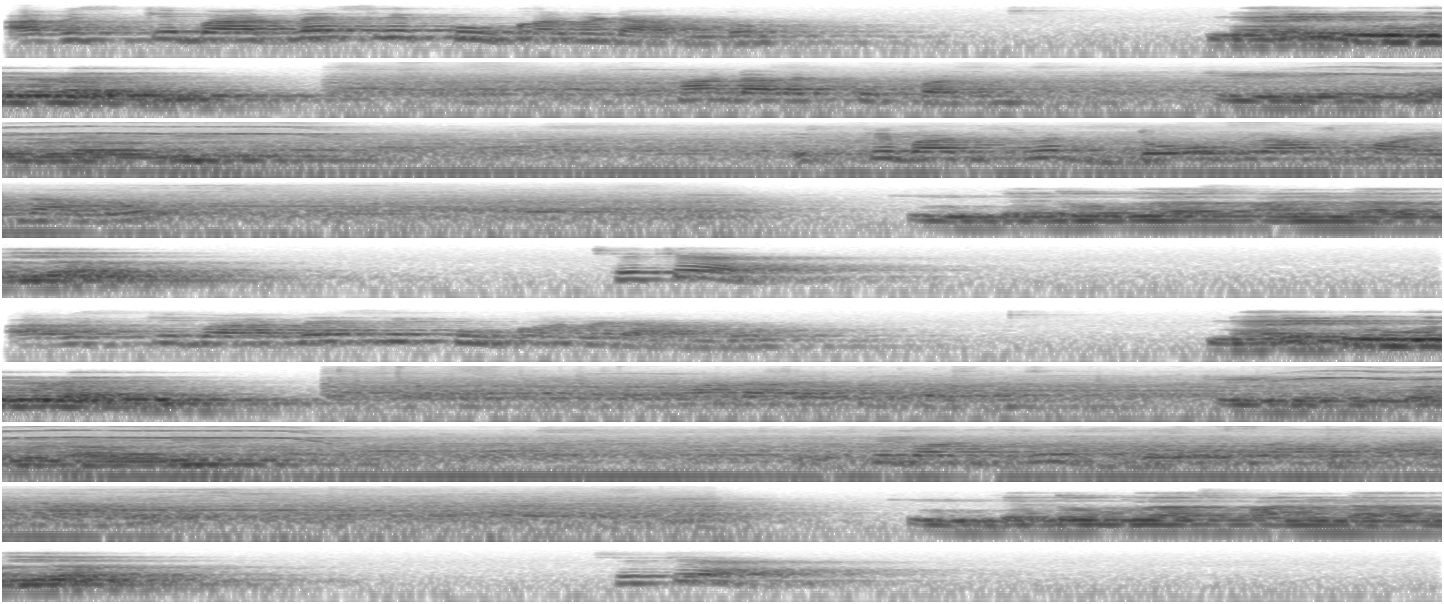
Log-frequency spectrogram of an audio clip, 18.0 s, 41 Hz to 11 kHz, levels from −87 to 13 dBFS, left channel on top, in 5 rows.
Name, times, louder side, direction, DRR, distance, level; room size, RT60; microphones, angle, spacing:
voice 1, 0.0-2.0 5.3-6.1 9.2-11.3 15.9-16.3, left 4 dB, 50° left, 5 dB, 0.3 m, -27 dB
voice 2, 3.0-4.1 6.6-7.8 13.1-14.7, equal, 20° right, -5 dB, 0.5 m, -22 dB
Crowd, 4.4-12.6, right 3 dB, 75° right, 0.4 m, -33 dB
2.6 x 2.3 x 3.8 m, 1.0 s
head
